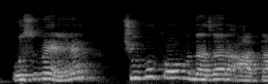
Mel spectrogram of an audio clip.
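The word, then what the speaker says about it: Chubukov: हाँ, तो इसके जो कैरेक्टर्स हैं वो हैं स्टेपन स्टेपानोविच चुबुकोव, जिसका सही स्पेलिंग ये होता है बट we pronounce it एज चुबुकोव.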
